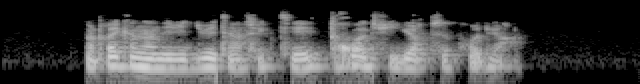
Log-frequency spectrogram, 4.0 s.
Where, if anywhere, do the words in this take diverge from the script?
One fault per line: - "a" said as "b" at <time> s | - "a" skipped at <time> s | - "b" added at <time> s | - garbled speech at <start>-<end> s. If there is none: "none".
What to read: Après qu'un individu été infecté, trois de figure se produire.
none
